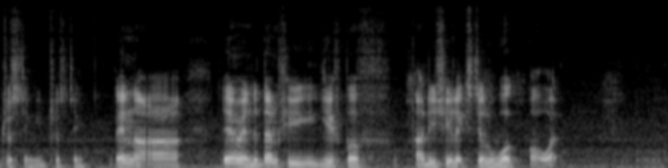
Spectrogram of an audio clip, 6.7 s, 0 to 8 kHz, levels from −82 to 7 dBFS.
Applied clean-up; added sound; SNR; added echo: none; none; none; none.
